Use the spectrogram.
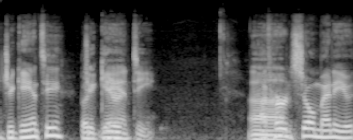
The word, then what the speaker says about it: Giganti: Giganti? Giganti.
